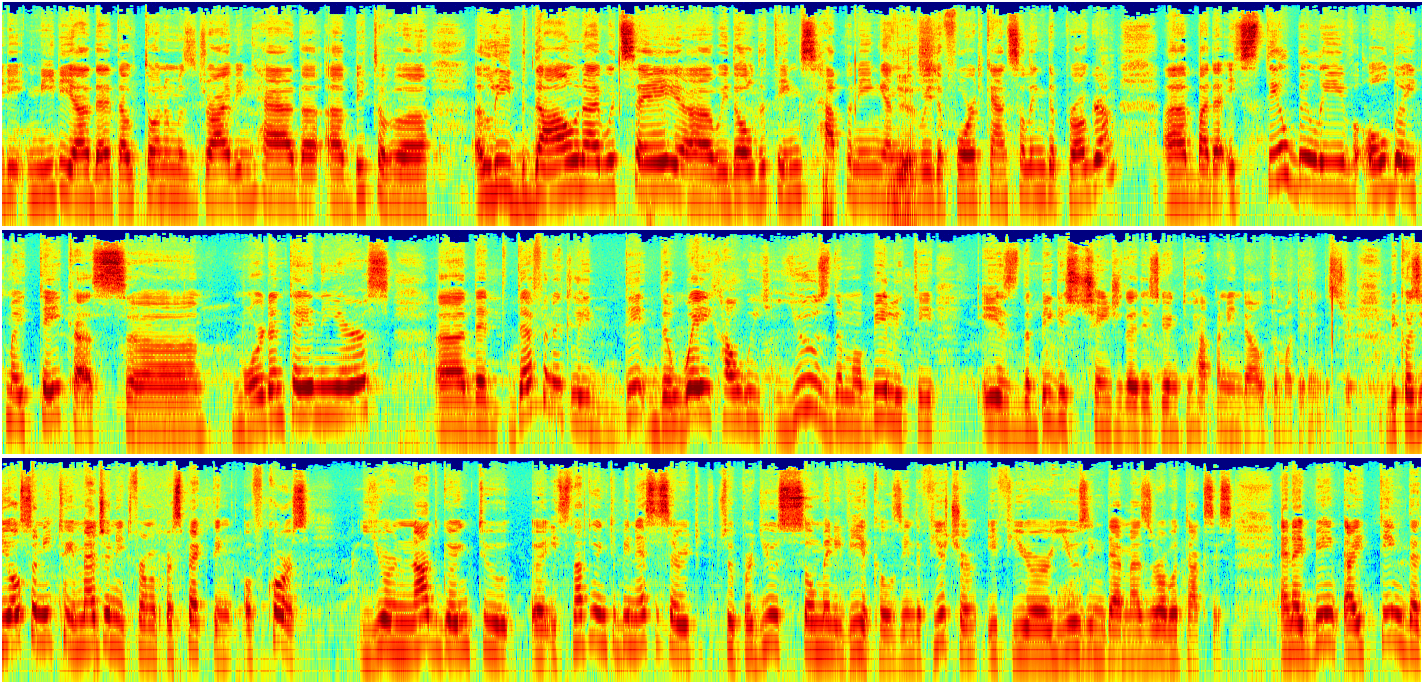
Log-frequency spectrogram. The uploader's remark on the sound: Interview at Web Summit 2022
